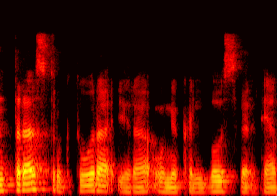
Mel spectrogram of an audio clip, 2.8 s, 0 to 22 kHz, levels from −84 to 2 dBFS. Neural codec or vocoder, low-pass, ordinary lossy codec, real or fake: none; 10.8 kHz; Opus, 64 kbps; real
